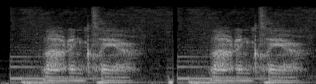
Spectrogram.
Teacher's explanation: we don't pronounce letter D we just say loud and clear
